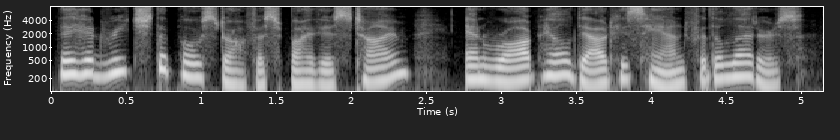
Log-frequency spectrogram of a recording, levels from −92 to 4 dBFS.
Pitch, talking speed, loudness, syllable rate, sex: 190 Hz, 210 wpm, -17 LUFS, 4.8 syllables/s, female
